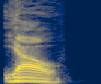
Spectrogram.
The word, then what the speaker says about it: Yao: It's pronounced Yao.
